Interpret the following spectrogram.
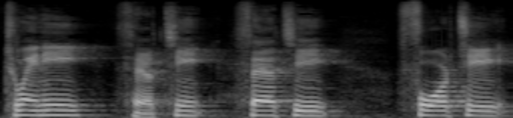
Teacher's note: Et à chaque fois, là, c'est la première syllabe qui est accentuée.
